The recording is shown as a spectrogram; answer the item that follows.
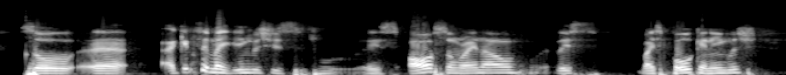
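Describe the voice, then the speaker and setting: A man with a Brazilian Portuguese accent at a moderate pace, big swings in loudness, in a dry, close sound with no echo. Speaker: gaming clan member. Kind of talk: casual group voice chat. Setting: online voice chat.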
